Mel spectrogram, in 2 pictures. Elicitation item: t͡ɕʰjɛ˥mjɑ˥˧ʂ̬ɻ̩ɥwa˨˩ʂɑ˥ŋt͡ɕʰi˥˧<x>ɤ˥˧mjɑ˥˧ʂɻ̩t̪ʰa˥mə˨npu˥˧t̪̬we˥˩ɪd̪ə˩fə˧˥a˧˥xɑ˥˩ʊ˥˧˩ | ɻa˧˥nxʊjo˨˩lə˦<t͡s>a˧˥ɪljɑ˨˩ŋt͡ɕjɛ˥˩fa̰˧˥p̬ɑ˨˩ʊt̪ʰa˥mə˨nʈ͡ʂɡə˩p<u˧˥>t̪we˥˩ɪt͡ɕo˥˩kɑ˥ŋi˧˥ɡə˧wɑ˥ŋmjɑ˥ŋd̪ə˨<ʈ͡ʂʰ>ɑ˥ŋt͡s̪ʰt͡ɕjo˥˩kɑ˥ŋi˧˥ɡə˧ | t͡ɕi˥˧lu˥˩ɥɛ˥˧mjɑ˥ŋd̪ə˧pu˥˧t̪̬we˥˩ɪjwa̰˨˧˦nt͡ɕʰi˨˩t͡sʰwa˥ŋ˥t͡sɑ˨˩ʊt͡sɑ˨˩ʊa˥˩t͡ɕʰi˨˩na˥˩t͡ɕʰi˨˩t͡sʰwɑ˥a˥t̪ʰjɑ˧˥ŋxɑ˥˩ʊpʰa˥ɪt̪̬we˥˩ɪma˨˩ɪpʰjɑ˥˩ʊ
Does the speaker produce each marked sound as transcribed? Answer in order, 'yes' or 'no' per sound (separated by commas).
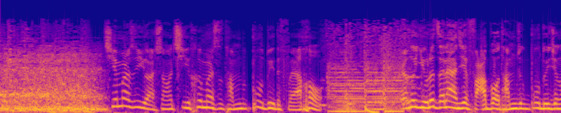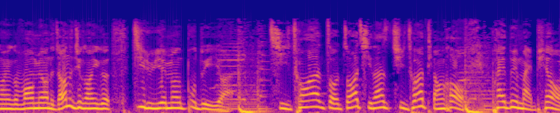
yes, yes, no, no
